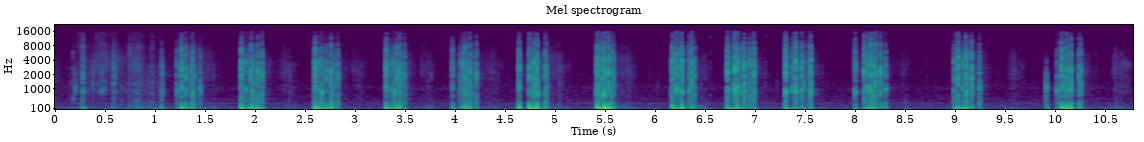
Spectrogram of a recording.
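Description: A soft-sided pink holographic faux-leather vinyl zippered pouch, held up in both hands, is scratched and tapped with long nails. Short, irregular bursts of bright, crinkly scratching land with soft low thuds. Each burst stops quickly and is separated by near-silent gaps.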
